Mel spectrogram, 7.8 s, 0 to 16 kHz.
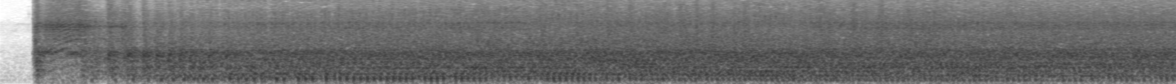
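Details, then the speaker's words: Craftsman GT6000 diesel garden tractor, warm weather, after fixing a slow-idle problem that turned out not to be the throttle cable; starts instantly into a loud, steady diesel clatter at a firm, higher idle. Normal start and idle. "as you could hear their I got a heck of a lot more idle and a lot of nice diesel smoke"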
